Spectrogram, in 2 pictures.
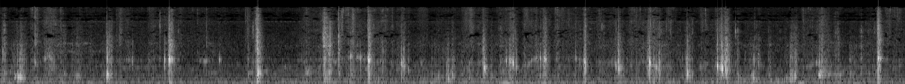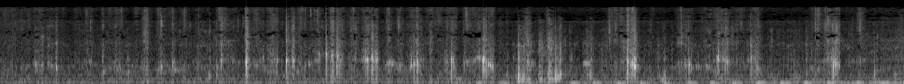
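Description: Close-miked chewing of crunchy baked clay coated in wet paste: irregular sharp crunches and wet mouth clicks, several a second.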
